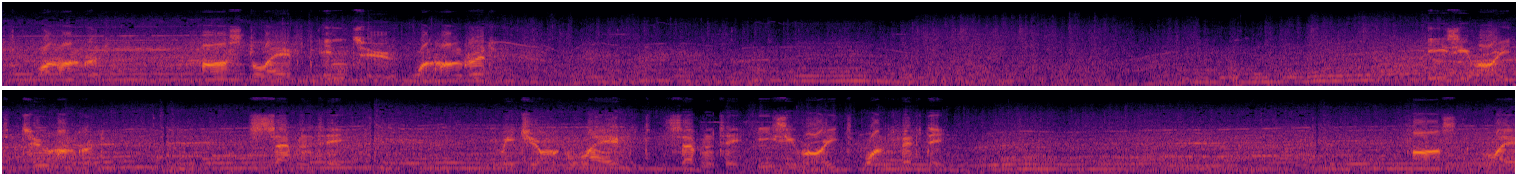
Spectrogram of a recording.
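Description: A car engine drones and revs up and down.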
